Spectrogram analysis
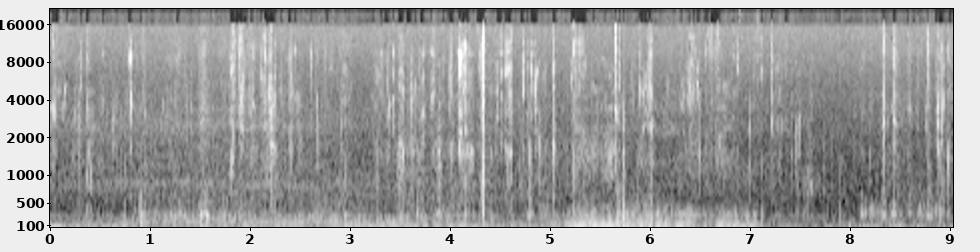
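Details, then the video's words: Animal, possibly a cat, eating: rapid soft chewing and clicking bites over a low rumble, somewhat quieter, with one sharp crack partway through. "Cat/ Animal Eating"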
